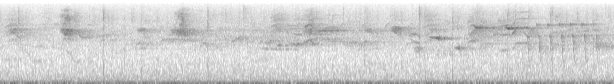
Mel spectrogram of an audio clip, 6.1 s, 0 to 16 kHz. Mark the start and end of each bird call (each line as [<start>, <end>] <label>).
[0.00, 1.00] Iiwi (Drepanis coccinea)
[1.60, 2.10] Iiwi (Drepanis coccinea)
[2.90, 3.30] Iiwi (Drepanis coccinea)
[4.10, 6.10] Apapane (Himatione sanguinea)
[4.50, 5.40] Iiwi (Drepanis coccinea)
